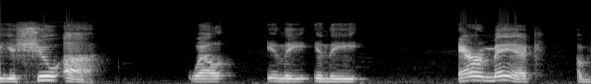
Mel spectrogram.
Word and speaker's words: Yeshu: So first his name was Yeshu, pronounced Yeshu, because that's how the Aramaic name would have been pronounced.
